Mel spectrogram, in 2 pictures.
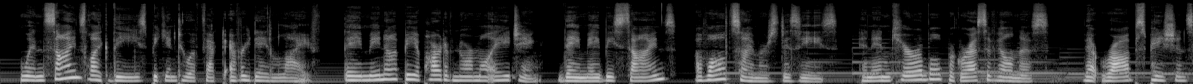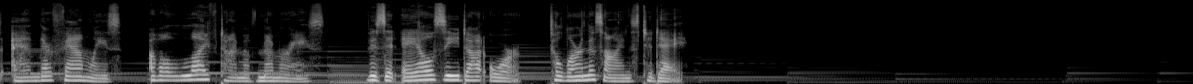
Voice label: with music

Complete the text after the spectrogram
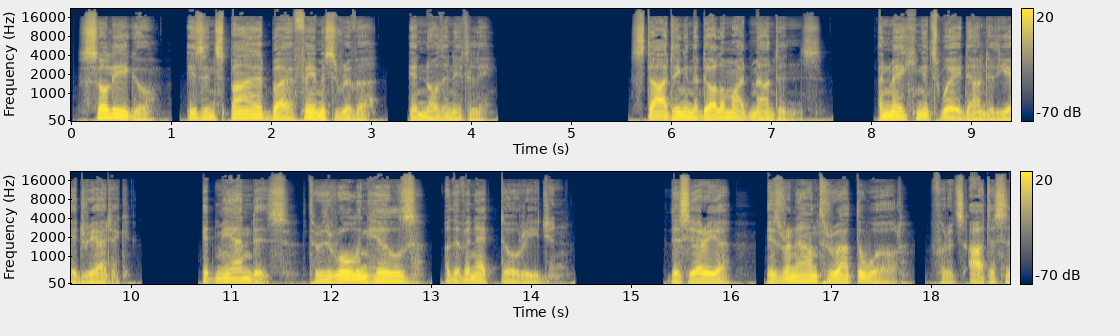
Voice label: Italian or Euro accent

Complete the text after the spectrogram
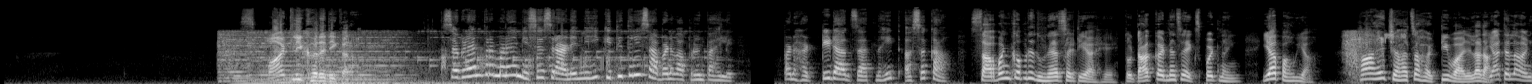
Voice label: Marathi TVC All Female Voices; Vanish

